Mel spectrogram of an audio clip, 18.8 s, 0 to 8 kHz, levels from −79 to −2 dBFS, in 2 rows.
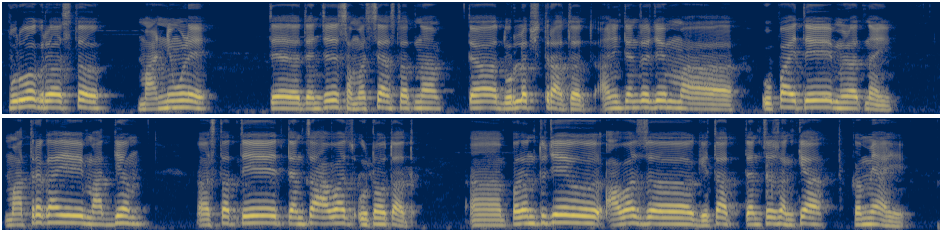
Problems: constant background noise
